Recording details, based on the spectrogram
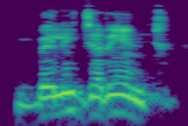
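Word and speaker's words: belligerent: और इसको उच्चारण, इसका उच्चारण करते हैं बेलिजरेंट, बेलिजरेंट।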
